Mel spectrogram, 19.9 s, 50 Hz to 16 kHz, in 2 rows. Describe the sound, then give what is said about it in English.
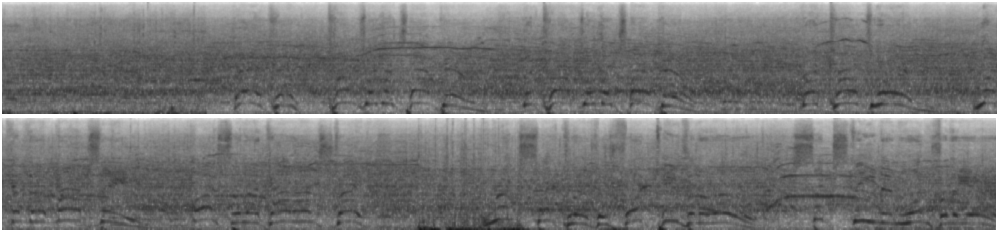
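A recording from 32 years ago of a large ballpark crowd in Pittsburgh as the Cubs clinched, roaring and cheering steadily for twenty seconds, with a dense wash of voices, rising whoops and shouts, and a brief louder surge near the end. “Listen to those crowd.”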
